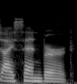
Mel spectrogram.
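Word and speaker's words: Aisenberg: below her right shoulder her last name is pronounced isenberg Hillsboro County Sheriff's Office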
